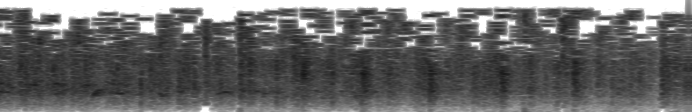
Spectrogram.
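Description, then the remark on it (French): An audience applauds for the Holy Spirit steadily for several seconds, a dense, continuous patter of many hands clapping at a fairly loud, even level with no pause. “Applaudissez pour le Saint-Esprit qui a collé une bonne fessée.”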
